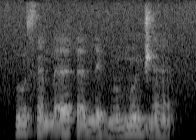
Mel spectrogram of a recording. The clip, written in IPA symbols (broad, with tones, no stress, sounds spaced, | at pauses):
u˧ s ɛ̃˨ m ɛ˨˦ | ɛ˨ n e˨ b ũ˧ m ũ˧ d͡ʒ ɛ̃˨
